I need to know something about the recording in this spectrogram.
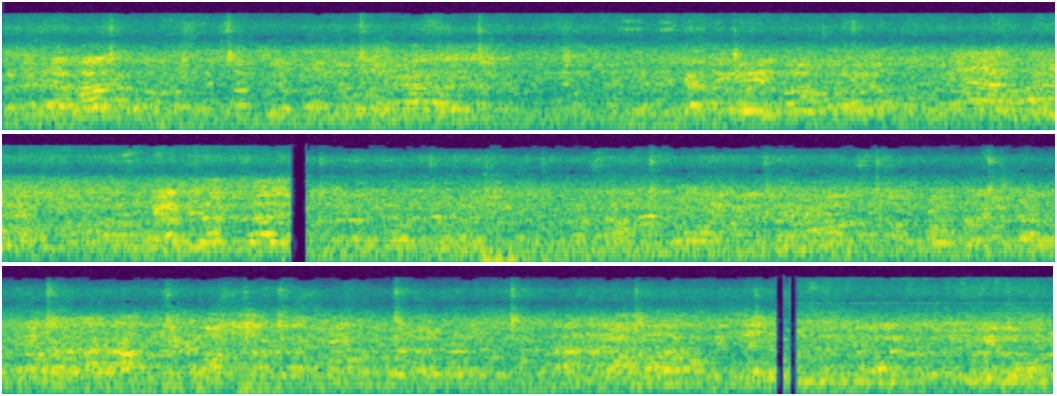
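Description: Plates and cutlery clink as people eat.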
